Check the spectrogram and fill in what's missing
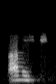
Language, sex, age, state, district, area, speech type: Sindhi, female, 45-60, Gujarat, Surat, urban, conversation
